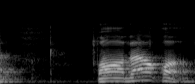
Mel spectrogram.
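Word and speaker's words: طبق: तबक़, ता और बा ये दोनों पुर है, तबक़िन है, रुकेंगे दोनों ज़ेर साइलेंट करेंगे, तबक़ बन जाएगा।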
